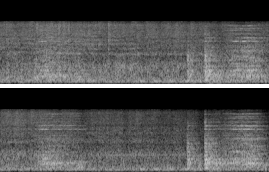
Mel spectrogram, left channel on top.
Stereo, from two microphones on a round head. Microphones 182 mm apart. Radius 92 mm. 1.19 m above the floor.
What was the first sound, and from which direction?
Dishes clattering, 5° right (ahead or behind).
